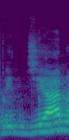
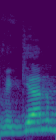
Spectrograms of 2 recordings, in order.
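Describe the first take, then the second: First: The middle cluster is a half j joined to y. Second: The middle cluster is not j joined to y. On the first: The speaker calls it right. "इसका शुद्ध उच्चारण विज्ञान होना चाहिए" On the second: The speaker calls it wrong. "लेकिन हम विज्ञान बोलते हैं"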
